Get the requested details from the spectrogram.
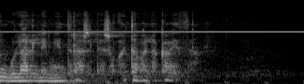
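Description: A young woman speaks quietly nearby.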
